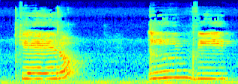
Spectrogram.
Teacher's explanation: There's a little bit of a roll on the R there in invitarte. You can roll your R's by putting the tip of your tongue on the roof of your mouth and your tongue kind of goes like that.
